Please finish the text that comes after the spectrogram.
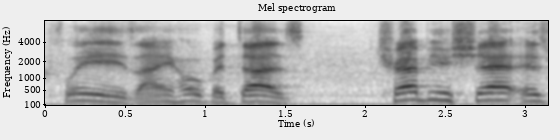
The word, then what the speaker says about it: trebuchet: Dells Ruby movie says it's pronounced tray bouche a trebuchet thank you miss alone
